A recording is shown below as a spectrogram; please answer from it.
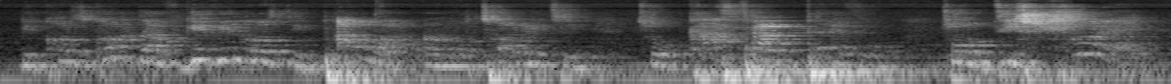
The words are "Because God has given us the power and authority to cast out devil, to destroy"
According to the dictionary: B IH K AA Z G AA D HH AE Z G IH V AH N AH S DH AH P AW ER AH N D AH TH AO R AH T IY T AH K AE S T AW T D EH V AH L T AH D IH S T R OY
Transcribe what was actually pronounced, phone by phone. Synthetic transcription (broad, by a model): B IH K AA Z G AA D HH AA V G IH V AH N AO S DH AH P AW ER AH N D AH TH AO R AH T IY T AH K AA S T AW D EH V AH L T AH D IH S T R OY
